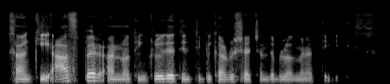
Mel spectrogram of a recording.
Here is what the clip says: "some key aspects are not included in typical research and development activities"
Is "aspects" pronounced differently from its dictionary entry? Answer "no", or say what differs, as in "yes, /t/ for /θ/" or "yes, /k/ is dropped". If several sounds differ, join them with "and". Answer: yes, /k/ is dropped and /s/ is dropped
